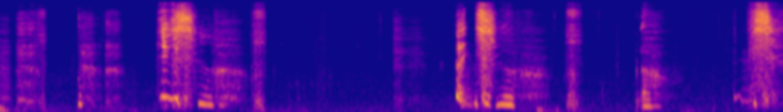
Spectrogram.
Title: Intense pepper sneeze attack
